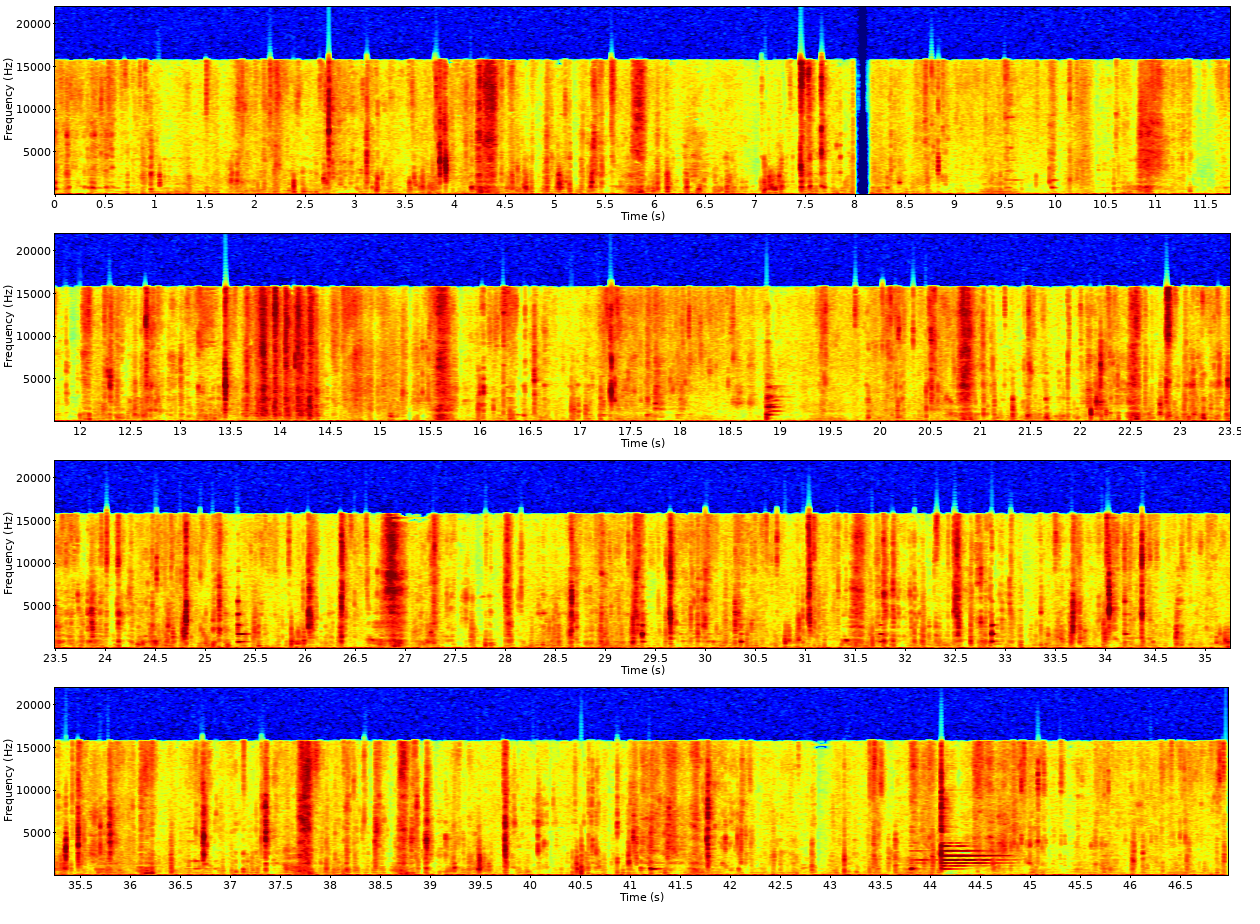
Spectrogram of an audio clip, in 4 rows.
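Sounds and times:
chewing and mouth noises: 0.0 - 46.9
steady low hum: 0.0 - 46.9.

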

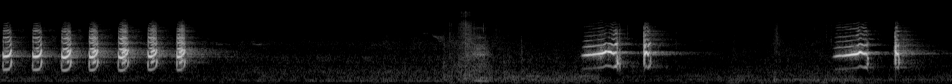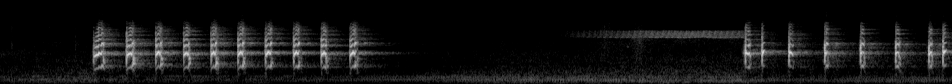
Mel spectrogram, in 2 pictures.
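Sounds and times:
turkey call yelps: 0.0 - 2.1, 5.8 - 6.8, 8.4 - 9.3, 10.4 - 13.4, 16.7 - 19.0.

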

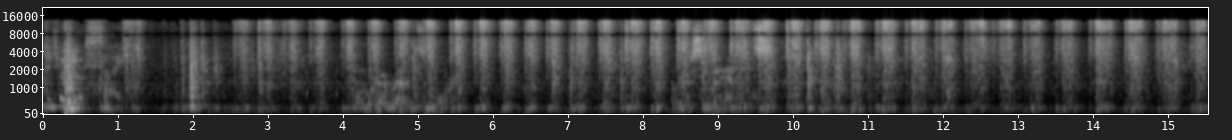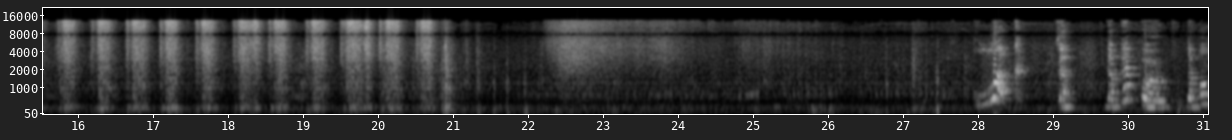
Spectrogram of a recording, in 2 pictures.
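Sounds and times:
balloon rubbing on hair: 2.5 - 20.8.

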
